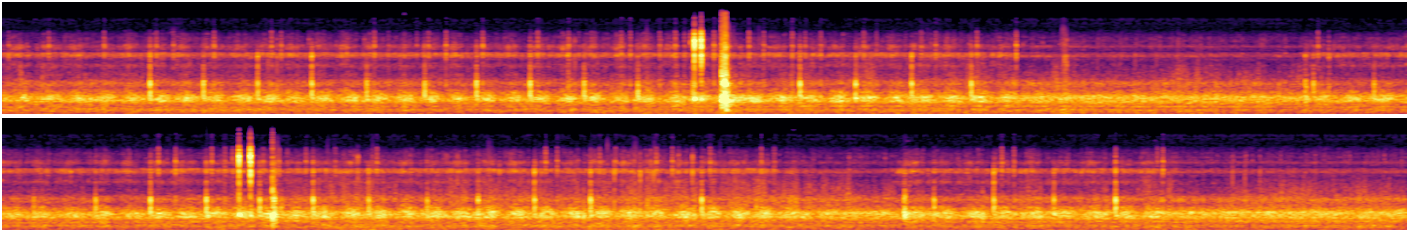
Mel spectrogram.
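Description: Small hard wheels roll steadily over rough pavement, clicking over cracks.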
